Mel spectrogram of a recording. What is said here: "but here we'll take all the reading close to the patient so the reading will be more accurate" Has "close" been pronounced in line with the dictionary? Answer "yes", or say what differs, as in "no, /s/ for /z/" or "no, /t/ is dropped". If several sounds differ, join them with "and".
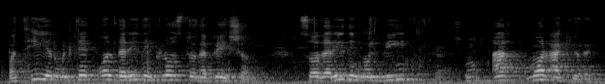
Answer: yes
